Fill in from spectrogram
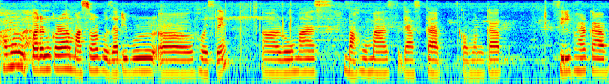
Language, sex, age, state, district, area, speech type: Assamese, female, 30-45, Assam, Dhemaji, urban, spontaneous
